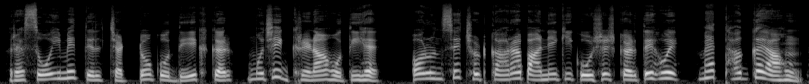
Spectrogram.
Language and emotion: Hindi, disgusted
